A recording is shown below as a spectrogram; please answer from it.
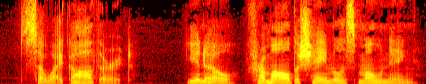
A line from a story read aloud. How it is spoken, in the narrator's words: Derek said dryly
